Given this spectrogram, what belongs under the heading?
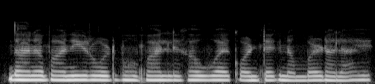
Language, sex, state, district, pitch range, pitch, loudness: Hindi, female, Madhya Pradesh, Bhopal, 195-205 Hz, 200 Hz, -13 LUFS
